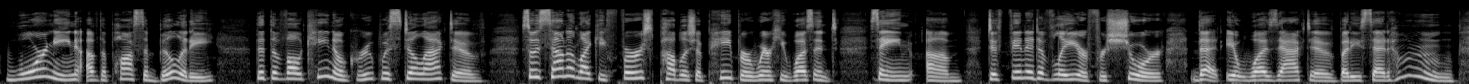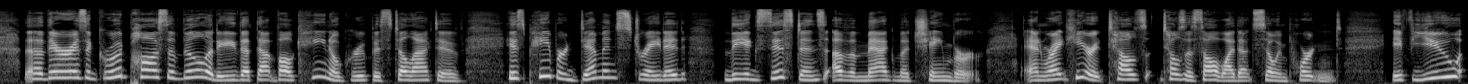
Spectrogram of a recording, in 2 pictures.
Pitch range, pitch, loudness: 195-275 Hz, 215 Hz, -17 LUFS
